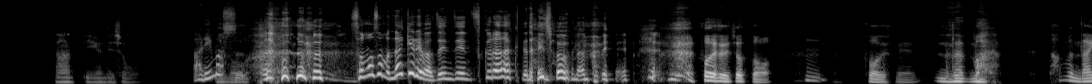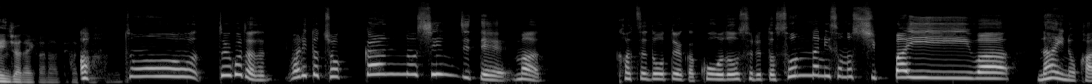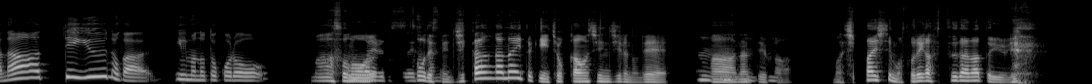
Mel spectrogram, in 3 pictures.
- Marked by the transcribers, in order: laugh; laughing while speaking: "作らなくて大丈夫なので、ふん"; laugh; chuckle; laugh
- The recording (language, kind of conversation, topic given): Japanese, podcast, 直感と理屈、どちらを信じますか？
